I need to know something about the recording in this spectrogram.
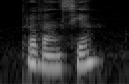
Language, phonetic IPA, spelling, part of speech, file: Polish, [prɔˈvãw̃sʲja], Prowansja, proper noun, LL-Q809 (pol)-Prowansja.wav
